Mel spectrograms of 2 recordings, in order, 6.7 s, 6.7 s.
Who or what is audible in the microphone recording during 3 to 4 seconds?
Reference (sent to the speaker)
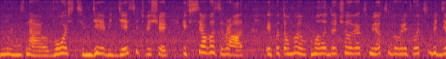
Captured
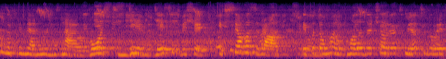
both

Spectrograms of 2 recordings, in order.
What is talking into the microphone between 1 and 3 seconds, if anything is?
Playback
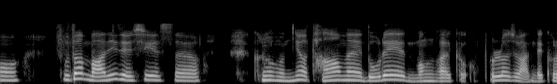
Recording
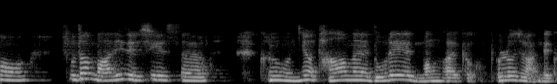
echo only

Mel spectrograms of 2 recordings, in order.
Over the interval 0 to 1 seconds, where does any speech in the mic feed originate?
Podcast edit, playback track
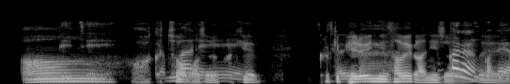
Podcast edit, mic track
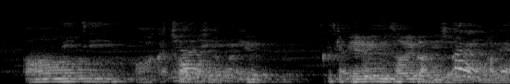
echo only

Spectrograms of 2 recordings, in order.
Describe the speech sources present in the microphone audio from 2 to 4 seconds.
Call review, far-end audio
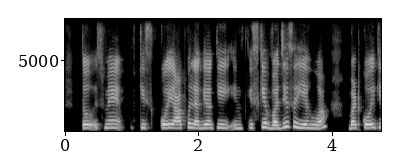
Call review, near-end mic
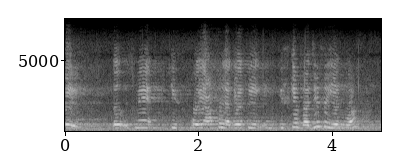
echo only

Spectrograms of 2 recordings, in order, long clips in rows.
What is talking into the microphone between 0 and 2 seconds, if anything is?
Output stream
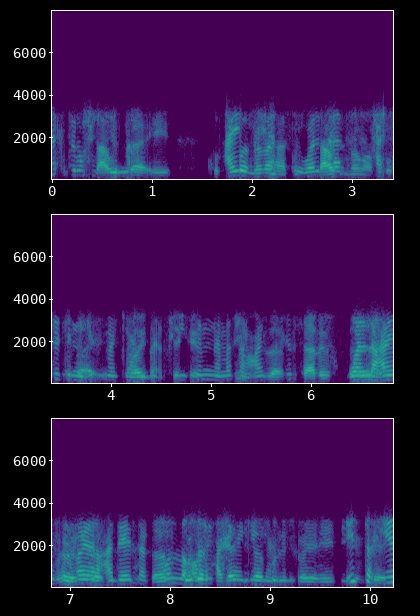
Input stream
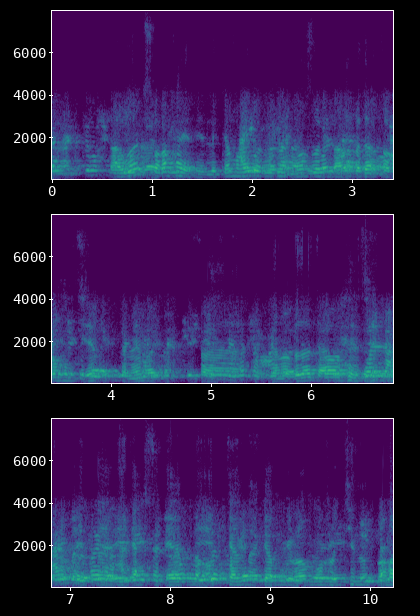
both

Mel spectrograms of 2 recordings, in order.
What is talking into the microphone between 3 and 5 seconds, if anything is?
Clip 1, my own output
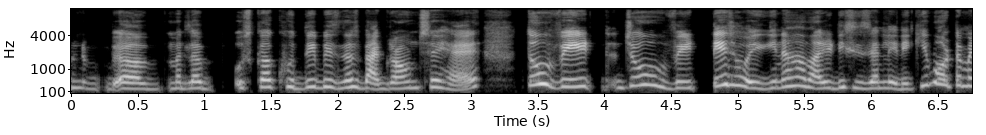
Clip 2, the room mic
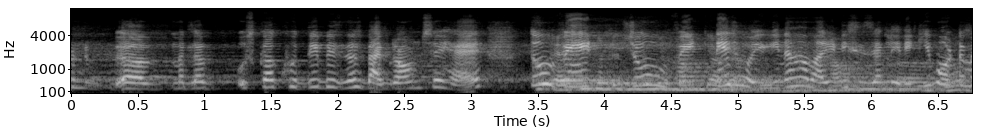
both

